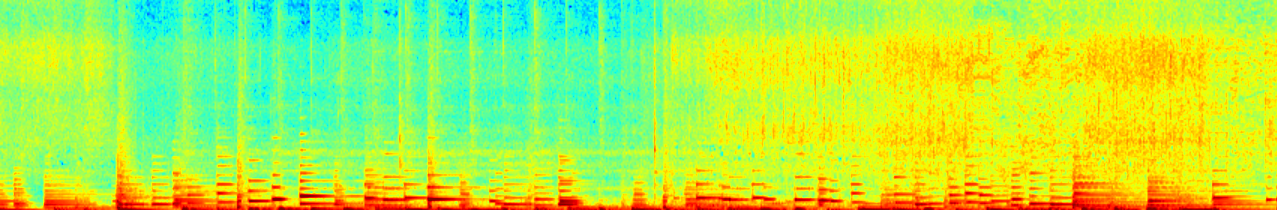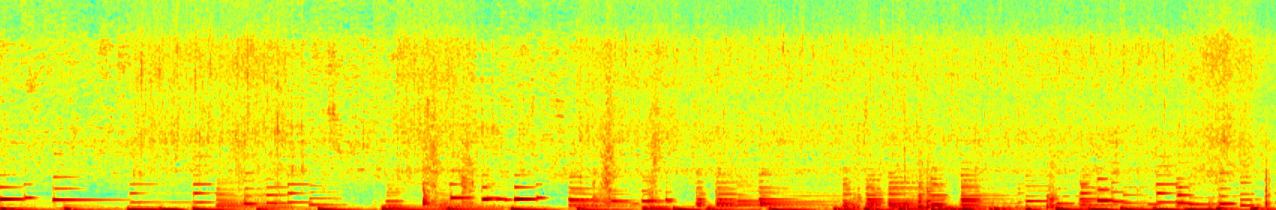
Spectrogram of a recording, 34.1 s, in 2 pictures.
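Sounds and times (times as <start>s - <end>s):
vegetables sizzling in a pan: 0.0s - 6.5s, 7.1s - 34.0s
background music: 0.0s - 21.6s.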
